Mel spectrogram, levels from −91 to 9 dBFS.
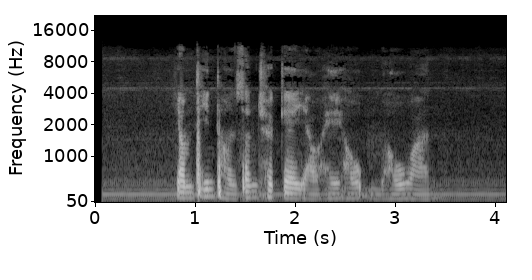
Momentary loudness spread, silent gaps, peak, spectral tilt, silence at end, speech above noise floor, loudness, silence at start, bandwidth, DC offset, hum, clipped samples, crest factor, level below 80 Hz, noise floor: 22 LU; none; 0 dBFS; -4 dB/octave; 0 s; 22 dB; -23 LUFS; 0.05 s; 12 kHz; under 0.1%; none; under 0.1%; 24 dB; -62 dBFS; -44 dBFS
